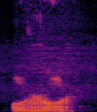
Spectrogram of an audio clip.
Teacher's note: notice that I'm rolling the first one but the last one not so much it's just kind of dropping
